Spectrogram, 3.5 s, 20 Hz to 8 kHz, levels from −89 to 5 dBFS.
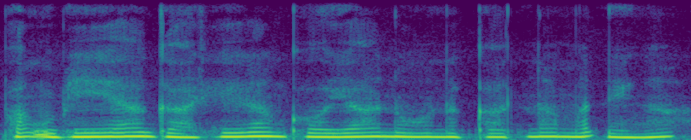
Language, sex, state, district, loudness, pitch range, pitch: Garo, female, Meghalaya, West Garo Hills, -10 LUFS, 205-225 Hz, 220 Hz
